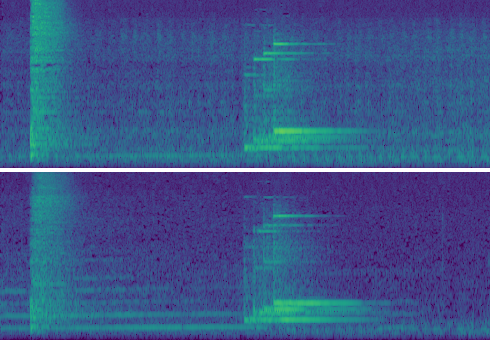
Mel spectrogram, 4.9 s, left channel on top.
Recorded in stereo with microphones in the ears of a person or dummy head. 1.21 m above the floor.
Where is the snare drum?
75° left (ahead or behind), 1.9 m.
